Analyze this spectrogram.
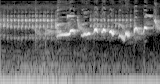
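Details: White-rumped shama lure song opening with a fast pulsing trill, then a string of loud whistled notes with bending pitch, over a low hum.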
